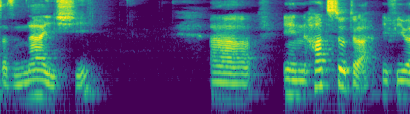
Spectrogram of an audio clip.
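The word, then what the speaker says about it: 乃至: This is pronounced as Naishi. In Heart Sutra, if you are reciting some of those days of the week in Sino-Japanese, there's a word Naishi.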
